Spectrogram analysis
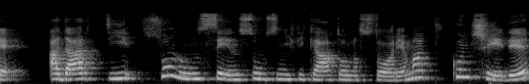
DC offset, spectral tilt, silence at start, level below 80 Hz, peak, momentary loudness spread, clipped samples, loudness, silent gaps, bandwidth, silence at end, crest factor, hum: under 0.1%; -3.5 dB/octave; 0 s; -68 dBFS; -6 dBFS; 8 LU; under 0.1%; -25 LUFS; none; 11.5 kHz; 0 s; 18 dB; none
